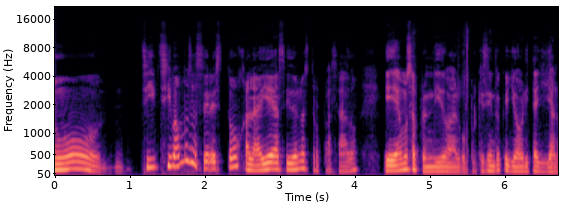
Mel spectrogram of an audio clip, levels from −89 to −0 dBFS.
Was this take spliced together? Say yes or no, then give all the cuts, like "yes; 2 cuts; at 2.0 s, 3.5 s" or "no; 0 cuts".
no; 0 cuts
